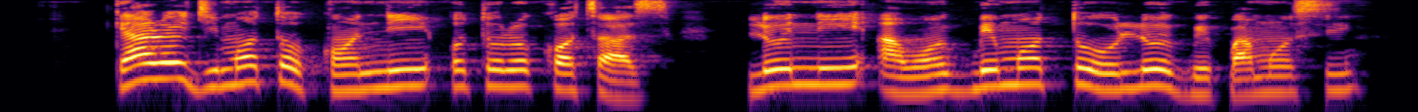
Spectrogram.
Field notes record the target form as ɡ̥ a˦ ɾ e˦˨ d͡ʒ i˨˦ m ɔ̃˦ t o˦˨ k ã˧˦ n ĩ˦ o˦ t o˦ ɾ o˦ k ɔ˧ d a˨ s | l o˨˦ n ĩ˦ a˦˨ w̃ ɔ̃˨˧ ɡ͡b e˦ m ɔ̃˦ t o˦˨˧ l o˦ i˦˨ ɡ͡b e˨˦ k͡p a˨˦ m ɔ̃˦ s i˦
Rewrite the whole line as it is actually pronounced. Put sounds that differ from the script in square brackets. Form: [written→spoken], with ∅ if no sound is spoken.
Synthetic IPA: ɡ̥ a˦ ɾ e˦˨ d͡ʒ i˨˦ m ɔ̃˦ t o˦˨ k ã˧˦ n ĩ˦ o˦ t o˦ ɾ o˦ k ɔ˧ [d→t] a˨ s | l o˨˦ n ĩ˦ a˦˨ w̃ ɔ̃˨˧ ɡ͡b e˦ m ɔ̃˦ t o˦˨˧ l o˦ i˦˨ ɡ͡b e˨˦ k͡p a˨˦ m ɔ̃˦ s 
